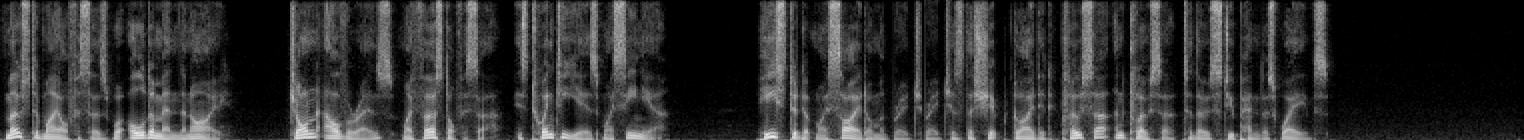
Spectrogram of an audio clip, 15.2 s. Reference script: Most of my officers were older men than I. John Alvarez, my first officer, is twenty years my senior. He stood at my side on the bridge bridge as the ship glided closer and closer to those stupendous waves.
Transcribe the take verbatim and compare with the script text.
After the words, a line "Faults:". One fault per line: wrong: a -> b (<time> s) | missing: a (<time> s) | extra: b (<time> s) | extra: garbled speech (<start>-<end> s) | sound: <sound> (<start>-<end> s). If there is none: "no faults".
Most of my officers were older men than I. John Alvarez, my first officer, is twenty years my senior. He stood at my side on the bridge bridge as the ship glided closer and closer to those stupendous waves.
Faults:
no faults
